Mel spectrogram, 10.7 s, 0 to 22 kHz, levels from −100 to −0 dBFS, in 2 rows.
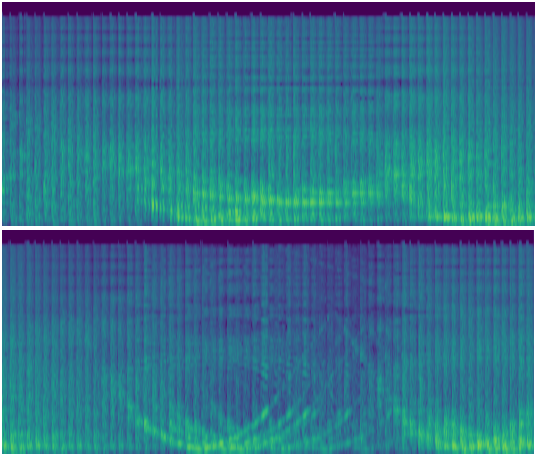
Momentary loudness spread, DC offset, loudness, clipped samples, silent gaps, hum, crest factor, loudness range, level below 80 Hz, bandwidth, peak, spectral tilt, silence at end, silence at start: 12 LU; under 0.1%; -32 LUFS; under 0.1%; none; none; 20 dB; 6 LU; -62 dBFS; 17 kHz; -12 dBFS; -5.5 dB/octave; 0 s; 0 s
